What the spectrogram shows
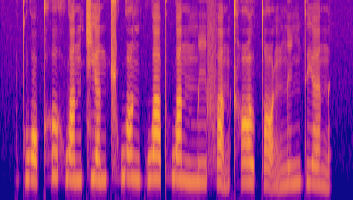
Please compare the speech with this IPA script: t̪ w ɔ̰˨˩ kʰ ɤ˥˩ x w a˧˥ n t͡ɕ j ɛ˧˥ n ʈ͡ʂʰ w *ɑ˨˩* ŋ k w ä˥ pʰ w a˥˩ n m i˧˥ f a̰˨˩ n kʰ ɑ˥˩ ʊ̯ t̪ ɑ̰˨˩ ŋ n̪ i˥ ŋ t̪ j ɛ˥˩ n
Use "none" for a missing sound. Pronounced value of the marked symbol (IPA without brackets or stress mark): ɑ˥˩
